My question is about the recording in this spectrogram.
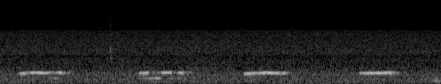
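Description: A bird cooing: four short, low, even-pitched calls about a second apart.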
